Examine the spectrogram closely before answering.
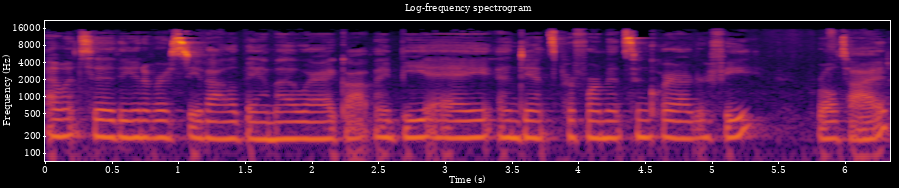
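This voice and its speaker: Fairly quick and somewhat breathy, a woman with an American accent speaks in a monotone, flat intonation at a very even loudness. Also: medium pitch for a woman. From Atlanta, Georgia (US South). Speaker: dance company founder and podcast host. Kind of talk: casual solo podcast monologue. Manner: hesitant, many fillers.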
